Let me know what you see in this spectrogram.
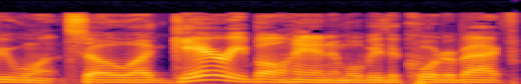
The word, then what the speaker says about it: Gerry: Hey, by the way, we do have to correct the pronunciation of Bohannon's first name. Apparently, even though it's spelled G-E-R-R-Y, it's Gary.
